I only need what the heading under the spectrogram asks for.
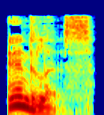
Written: endless

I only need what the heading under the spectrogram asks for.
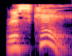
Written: risque

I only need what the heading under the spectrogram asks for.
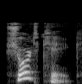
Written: shortcake

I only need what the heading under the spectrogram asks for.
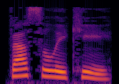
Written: vasiliki

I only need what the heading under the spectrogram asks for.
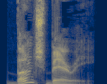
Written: bunchberry

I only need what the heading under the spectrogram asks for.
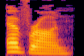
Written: Evron

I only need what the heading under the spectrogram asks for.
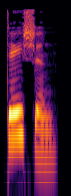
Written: dacian

